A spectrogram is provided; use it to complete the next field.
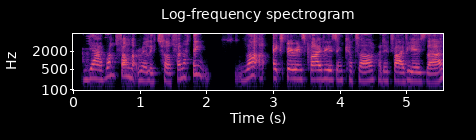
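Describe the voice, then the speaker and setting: The speaker has a Yorkshire accent and talks at a moderate pace with ordinary pitch variation. The background is quiet. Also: woman, fairly high pitch for a woman. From Yorkshire, Hull. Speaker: relocation coach. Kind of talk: casual interview chat.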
